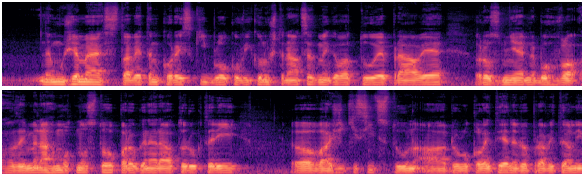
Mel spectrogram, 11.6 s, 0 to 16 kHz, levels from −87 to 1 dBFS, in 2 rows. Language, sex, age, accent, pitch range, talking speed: Czech, male, 40-59, native, 85-90 Hz, 145 wpm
